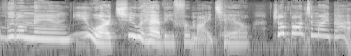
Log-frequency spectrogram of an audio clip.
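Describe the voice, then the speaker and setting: A woman puts on a character voice pitched high. She talks at a fairly slow pace. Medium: read story. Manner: sly, honeyed.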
